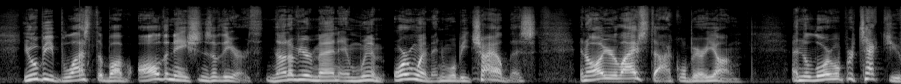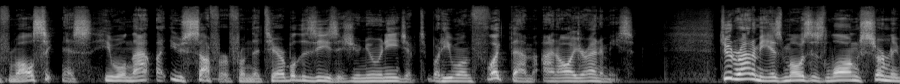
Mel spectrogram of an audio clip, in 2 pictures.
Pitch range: 155-215 Hz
